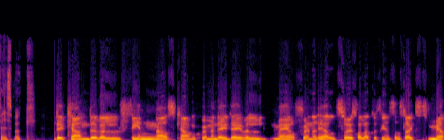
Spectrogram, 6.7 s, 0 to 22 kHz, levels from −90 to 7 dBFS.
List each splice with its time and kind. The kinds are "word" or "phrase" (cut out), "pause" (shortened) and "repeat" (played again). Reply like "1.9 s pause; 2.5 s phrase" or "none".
5.3 s word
